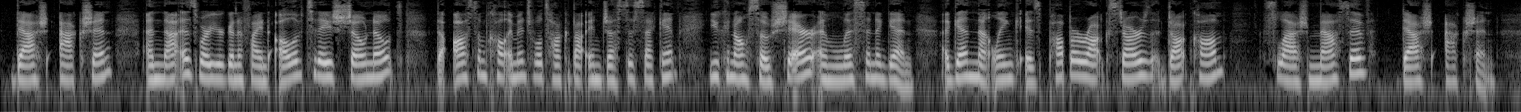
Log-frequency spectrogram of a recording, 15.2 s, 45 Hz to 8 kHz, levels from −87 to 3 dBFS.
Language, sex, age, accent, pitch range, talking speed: English, female, 20-39, American, 195-230 Hz, 150 wpm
